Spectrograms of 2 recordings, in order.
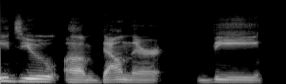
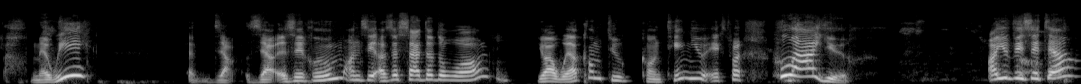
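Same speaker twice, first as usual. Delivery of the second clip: put-on high, swooping French-accented lady; 9 semitones higher than usual. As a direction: question the visitor in a high, heavy French accent. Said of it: "French in this case would be Old Adari".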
